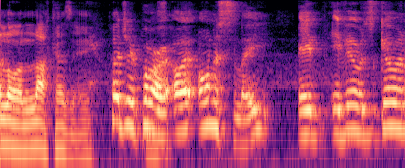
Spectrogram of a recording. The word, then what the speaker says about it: Pedro Porro: Pedro Paro. Pedro Porro. That's the first time you said it correctly.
